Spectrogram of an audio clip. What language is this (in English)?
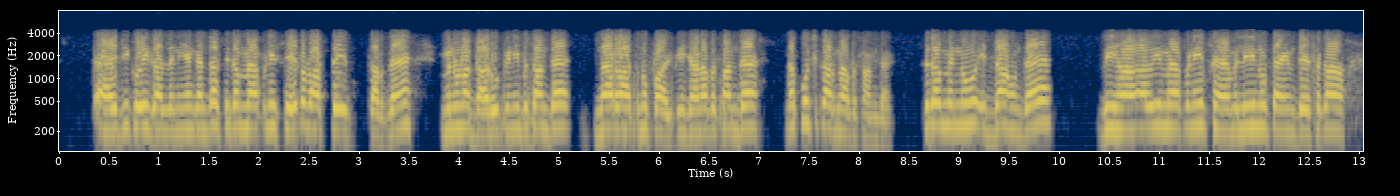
Punjabi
